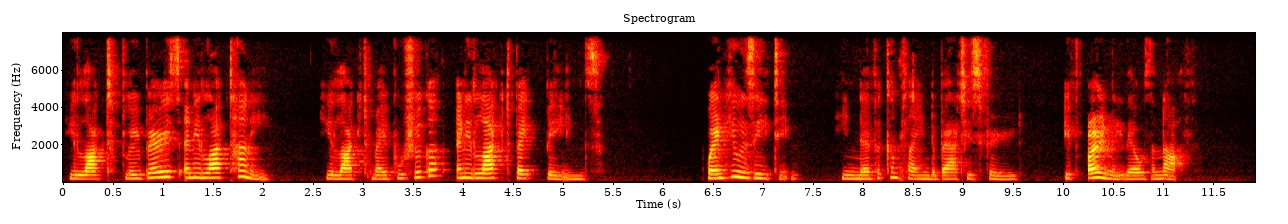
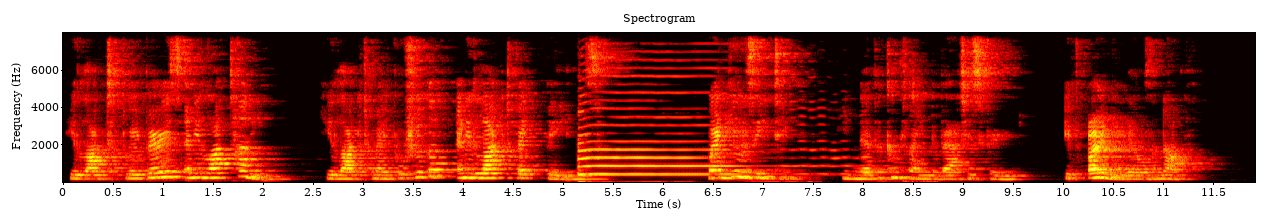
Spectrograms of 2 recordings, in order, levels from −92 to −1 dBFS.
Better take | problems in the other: first | noise reduction (classical method WPE with log-MMSE)

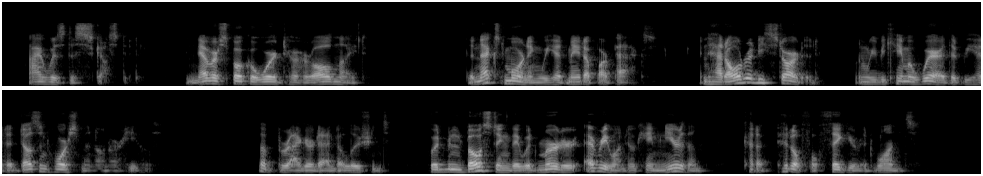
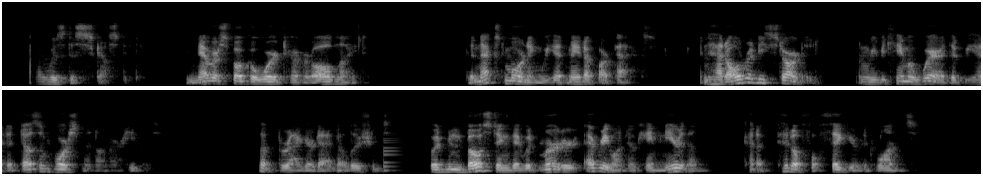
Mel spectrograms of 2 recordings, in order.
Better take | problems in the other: first | noise reduction (neural mask model DeepFilterNet 3)

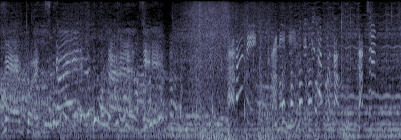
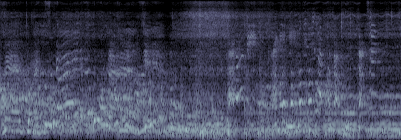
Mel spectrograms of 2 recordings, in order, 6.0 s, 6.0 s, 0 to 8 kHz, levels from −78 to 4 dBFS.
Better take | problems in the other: first | room echo; dies away in 0.7 s

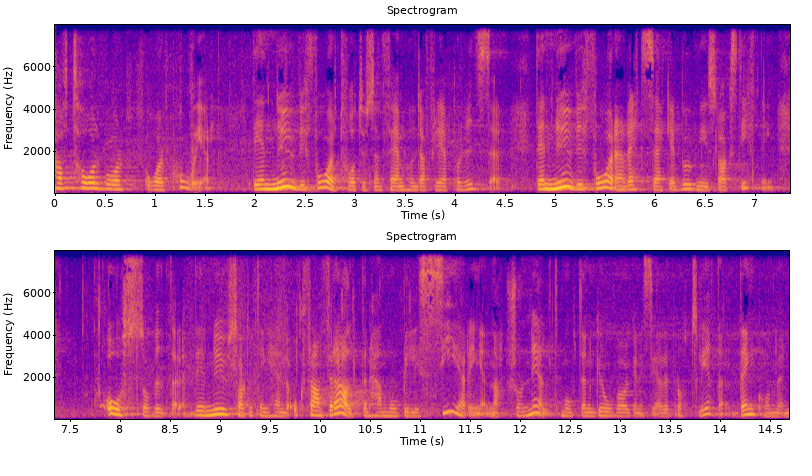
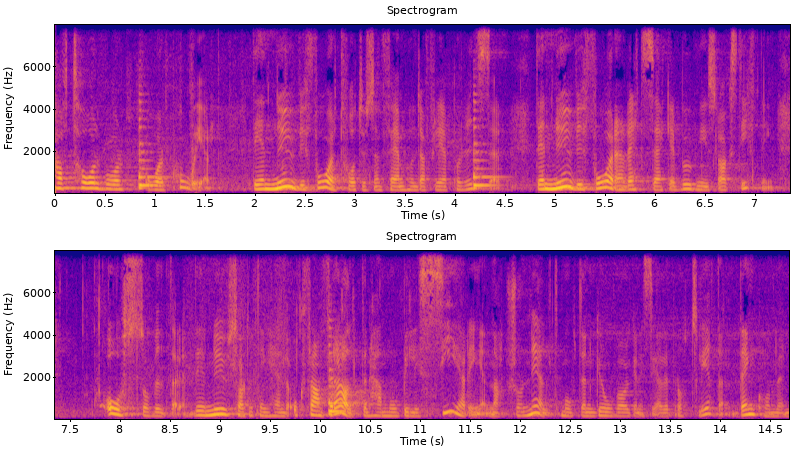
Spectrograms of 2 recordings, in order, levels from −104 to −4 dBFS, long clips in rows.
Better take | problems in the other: first | background sound (Bowed string instrument); 4 dB below the speech

